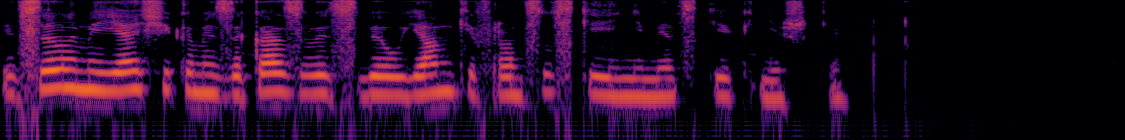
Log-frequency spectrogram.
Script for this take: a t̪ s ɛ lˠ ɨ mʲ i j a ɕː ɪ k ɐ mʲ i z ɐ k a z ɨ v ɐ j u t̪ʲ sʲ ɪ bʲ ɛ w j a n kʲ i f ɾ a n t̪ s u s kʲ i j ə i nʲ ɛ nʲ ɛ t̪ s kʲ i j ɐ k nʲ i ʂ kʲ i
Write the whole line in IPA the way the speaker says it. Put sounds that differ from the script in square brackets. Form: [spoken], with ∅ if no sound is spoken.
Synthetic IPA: [i] t̪ s ɛ lˠ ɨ mʲ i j a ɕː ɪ k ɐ mʲ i z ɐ k a z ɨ v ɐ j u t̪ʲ sʲ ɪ bʲ ɛ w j a n kʲ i f ɾ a n t̪ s u s kʲ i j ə i nʲ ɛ [mʲ] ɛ t̪ s kʲ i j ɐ k nʲ i ʂ kʲ i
